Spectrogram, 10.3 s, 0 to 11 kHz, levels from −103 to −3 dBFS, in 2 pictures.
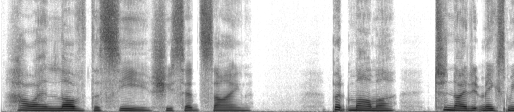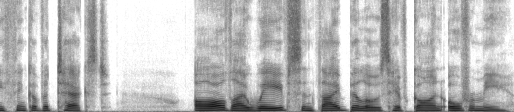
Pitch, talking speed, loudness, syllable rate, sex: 175 Hz, 165 wpm, -19 LUFS, 4.4 syllables/s, female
